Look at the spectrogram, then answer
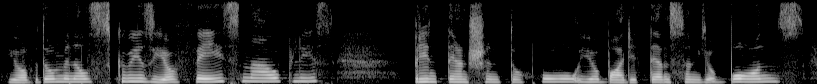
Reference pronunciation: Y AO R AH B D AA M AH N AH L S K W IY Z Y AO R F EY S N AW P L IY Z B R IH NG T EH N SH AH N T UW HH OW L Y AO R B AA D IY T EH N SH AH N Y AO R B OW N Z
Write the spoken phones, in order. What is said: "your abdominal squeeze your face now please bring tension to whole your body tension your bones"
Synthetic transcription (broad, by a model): Y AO R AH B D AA M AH N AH L S K W IY Z Y AO R F EY S N AW P L IY Z B R IH NG T EH N SH AH N T UW HH OW L Y AO R B AA D IY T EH N S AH N Y AO R B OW N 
